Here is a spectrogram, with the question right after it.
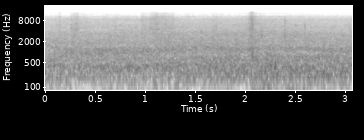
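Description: A flowing river in a gorge rushing steadily, a broad continuous roar of water with some wind noise, no voices.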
